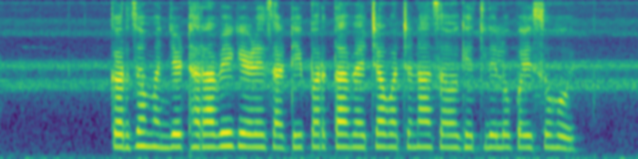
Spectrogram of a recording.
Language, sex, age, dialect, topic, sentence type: Marathi, female, 25-30, Southern Konkan, banking, statement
